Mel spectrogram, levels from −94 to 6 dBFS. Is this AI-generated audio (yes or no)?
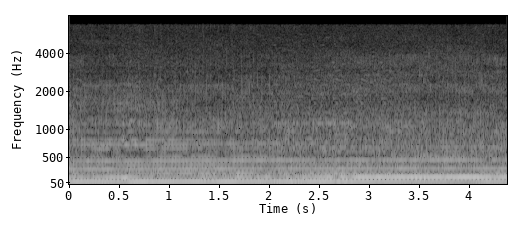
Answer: yes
